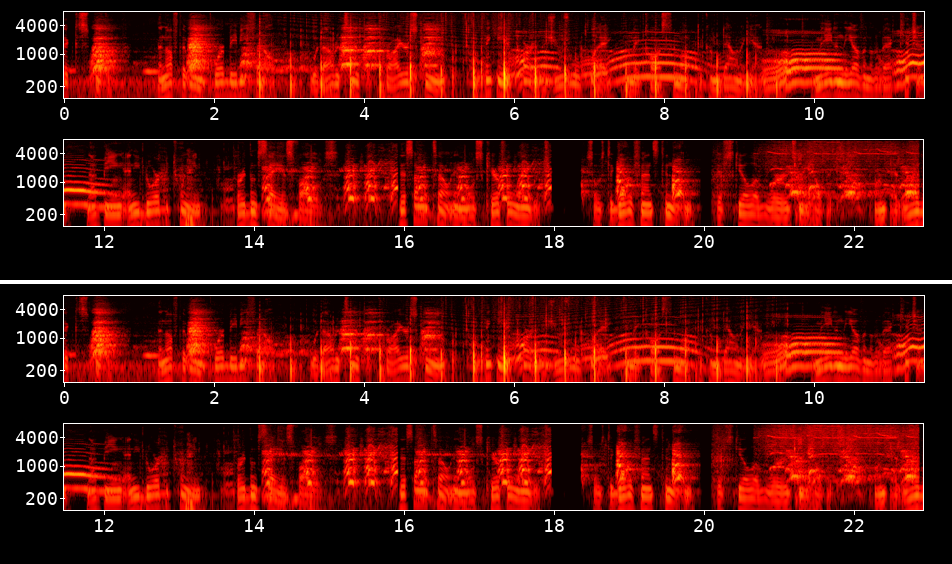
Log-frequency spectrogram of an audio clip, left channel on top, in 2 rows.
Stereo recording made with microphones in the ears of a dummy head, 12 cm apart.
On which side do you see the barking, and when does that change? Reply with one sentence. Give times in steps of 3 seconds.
In this clip you hear the barking in the centre from 0 s, on the left from 3 s, in the centre from 12 s and on the right from 15 s.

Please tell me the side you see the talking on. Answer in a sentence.
In this clip you hear the talking on the left.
